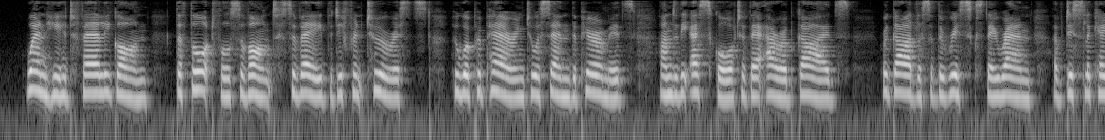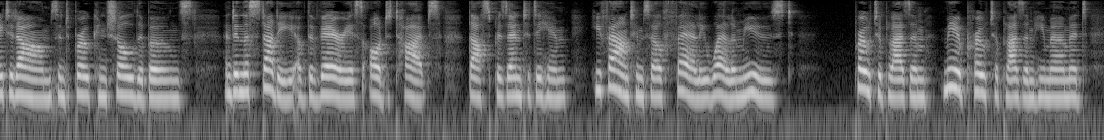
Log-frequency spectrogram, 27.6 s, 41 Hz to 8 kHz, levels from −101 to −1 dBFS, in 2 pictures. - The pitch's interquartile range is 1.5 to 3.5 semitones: Yes, average, 2.9 semitones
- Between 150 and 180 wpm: No, slow, 135 wpm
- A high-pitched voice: Yes, high, 215 Hz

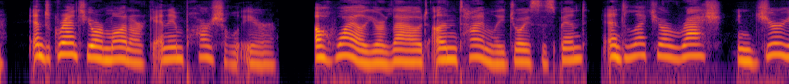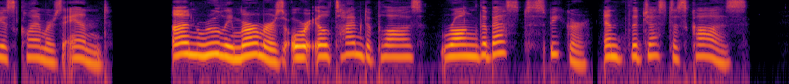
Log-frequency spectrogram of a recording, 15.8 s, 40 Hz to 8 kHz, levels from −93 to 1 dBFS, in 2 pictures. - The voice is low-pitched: No, high, 220 Hz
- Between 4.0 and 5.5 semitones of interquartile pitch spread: Yes, average, 5.1 semitones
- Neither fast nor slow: No, slow, 130 wpm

